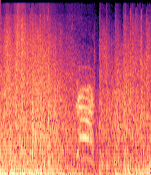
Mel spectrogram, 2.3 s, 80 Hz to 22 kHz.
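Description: In a Company of Heroes 3 battle, machine guns open up on Panzergrenadier infantry in a short, loud, close burst of rattling fire, with a brief high whine cutting through midway.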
